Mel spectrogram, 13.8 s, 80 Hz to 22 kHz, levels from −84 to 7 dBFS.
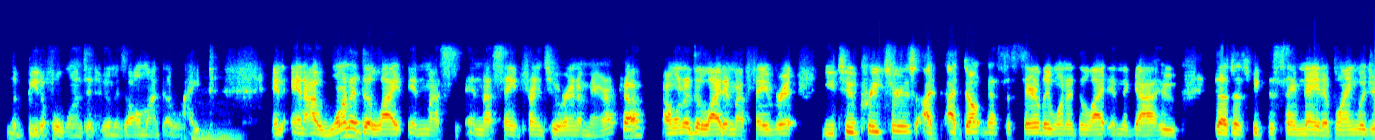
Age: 30-49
